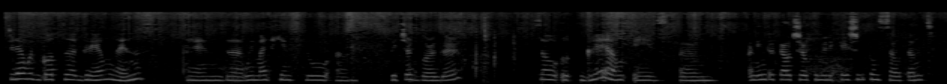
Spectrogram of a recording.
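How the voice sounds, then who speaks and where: A woman hosting a podcast, introducing the show and her guest in a measured way with many hesitant fillers. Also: mid-range voice, darkish tone, low-quality recording. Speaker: podcast host.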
